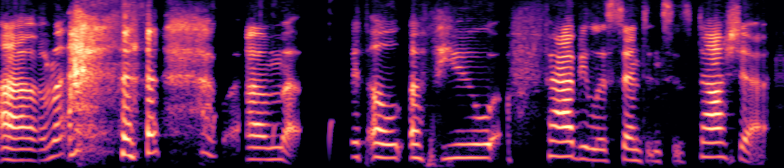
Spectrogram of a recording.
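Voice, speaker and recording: A woman's voice: a little high, slow, no room sound. A woman leading a panel, introducing it informally in an eager, welcoming manner over a lo-fi online voice chat. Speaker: team leader hosting a panel.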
